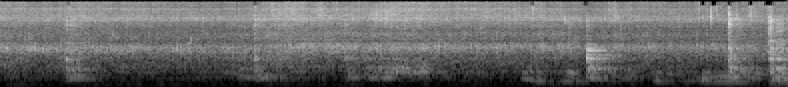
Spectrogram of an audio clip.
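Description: Fish in a frying curry stirred gently, a soft sizzle with light scraping and a few sharper clinks of a utensil against the pan.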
